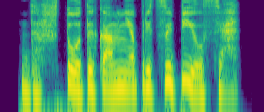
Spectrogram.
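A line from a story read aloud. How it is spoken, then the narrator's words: Angry hiss near ear. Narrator (Russian): послышалось злобное шипение над ухом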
